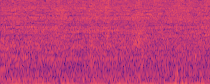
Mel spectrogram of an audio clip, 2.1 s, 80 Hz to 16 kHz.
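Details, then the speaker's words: Repaired Fukuda wall electric fan test run: steady low hum and soft even airflow with no rattle or scraping; motor runs quietly, though repairer suspects it will overheat within 8 hours. "Tahimik naman po yung makina pero may hinala po ako dito na mag-overheat to."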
